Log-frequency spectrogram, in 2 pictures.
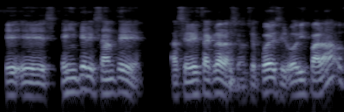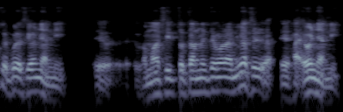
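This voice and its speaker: A low-pitched man with a Paraguayan Spanish accent leads an online language class over a muffled, lo-fi video call. He explains step by step, repeating example words slowly and pausing on frequent "eh" hesitations. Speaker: language teacher.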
